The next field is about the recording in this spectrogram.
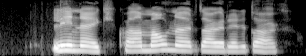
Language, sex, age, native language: Icelandic, male, 12, Icelandic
